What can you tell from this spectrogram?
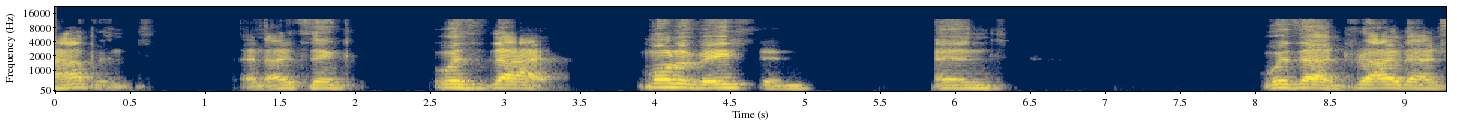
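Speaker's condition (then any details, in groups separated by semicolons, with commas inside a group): Cerebral palsy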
